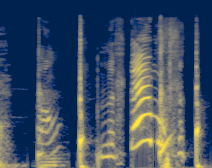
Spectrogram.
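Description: A high-pitched, child-like voice says the drink ad's tagline 'Мундаг Маамуу' in a few quick, bouncy syllables. Short pops are heard between the syllables and at the end.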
